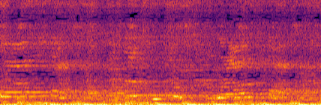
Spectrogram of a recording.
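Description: Live mor lam stage music played loud through a concert PA: a heavy bass beat under a singer's voice.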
